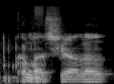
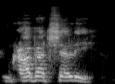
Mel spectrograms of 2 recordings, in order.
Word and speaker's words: Kvaratskhelia: Kvaratskhelia. – I learned how to say it. – Kvaratskhelia. – Yeah, Kvaratskhelia.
